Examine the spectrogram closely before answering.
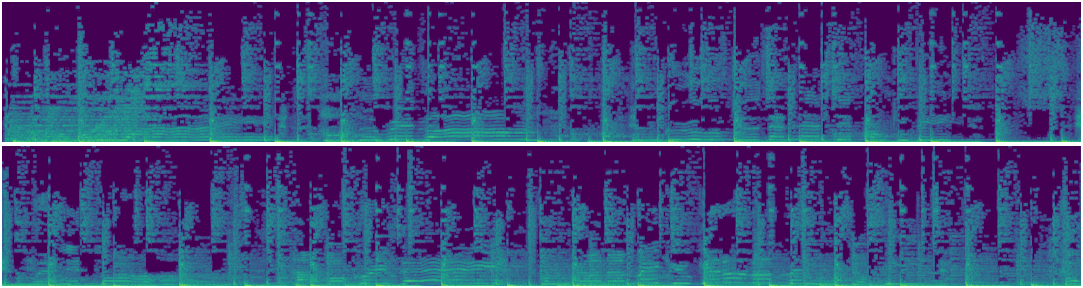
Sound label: Funky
